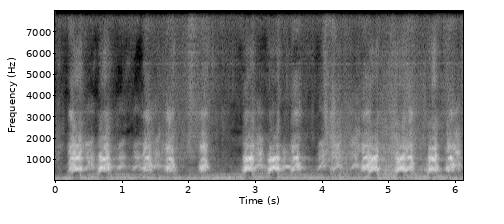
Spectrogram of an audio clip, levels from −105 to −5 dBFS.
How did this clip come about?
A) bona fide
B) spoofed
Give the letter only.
B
